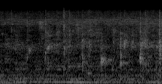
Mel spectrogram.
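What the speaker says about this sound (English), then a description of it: "So let me wash my hands again real quick." A kitchen tap runs steadily while hands are washed, a soft continuous splash with small shifts in the flow, faint and alone.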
